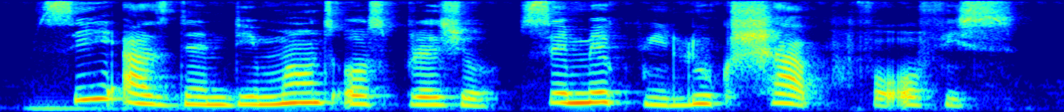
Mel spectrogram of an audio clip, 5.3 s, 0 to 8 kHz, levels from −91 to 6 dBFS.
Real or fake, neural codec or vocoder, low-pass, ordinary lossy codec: real; none; none; none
